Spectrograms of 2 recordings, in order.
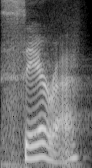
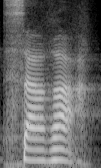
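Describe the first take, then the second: First: The stress is on the first syllable. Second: The stress is on the second syllable. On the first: The speaker calls it wrong. "We don't say Sarah" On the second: The speaker calls it right. "the second syllable in both of these Hebrew words is the syllable which is to be accented"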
